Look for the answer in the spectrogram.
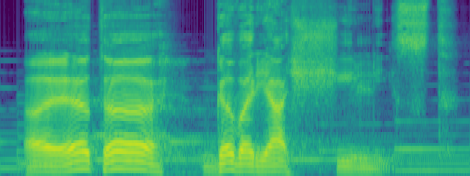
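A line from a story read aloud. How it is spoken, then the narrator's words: Solemn announcement. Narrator (Russian): торжественно объявил волк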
